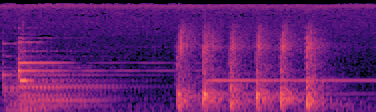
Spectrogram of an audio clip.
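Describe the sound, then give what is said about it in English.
Six quick knocks at a door in an even rhythm, following a fading musical note. “It's a good feeling to know that somebody's at the door, too. Will you look to see who it is out there?”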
